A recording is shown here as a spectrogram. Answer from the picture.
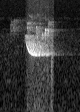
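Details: A monkey cries out in Cambodia, where Angela sees another monkey near Lucie: one loud, tonal, high call lasting about half a second, dropping sharply in pitch and then holding level, over quiet background noise.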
